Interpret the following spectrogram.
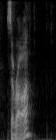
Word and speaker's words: Zoroa: summon the Zora, or Zora, how do you pronounce that card? Zoroa.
